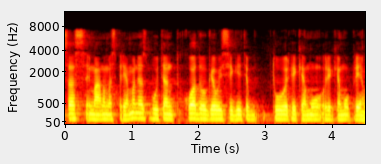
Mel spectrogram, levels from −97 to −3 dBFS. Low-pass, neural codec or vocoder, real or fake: 7.2 kHz; none; real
